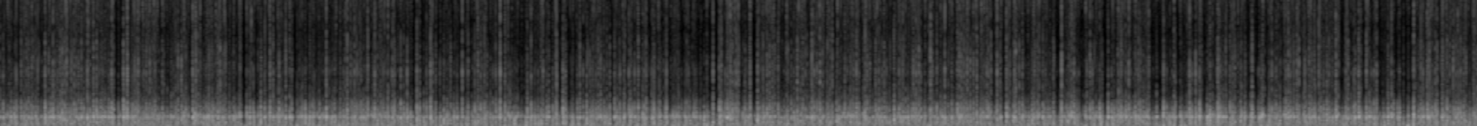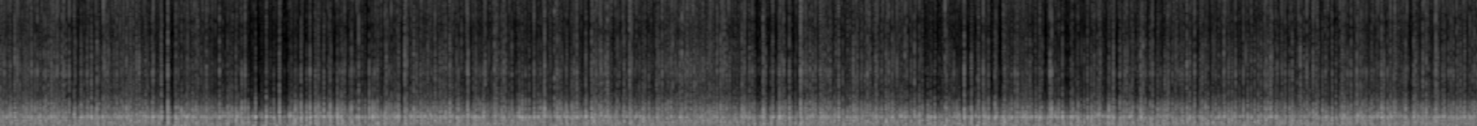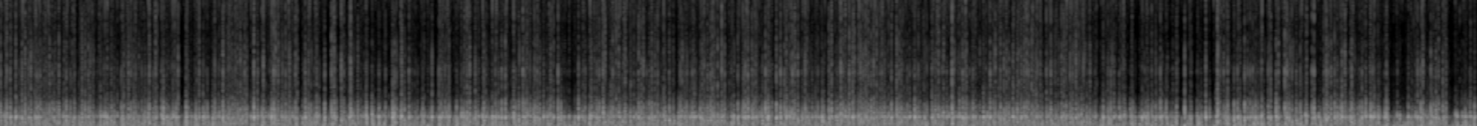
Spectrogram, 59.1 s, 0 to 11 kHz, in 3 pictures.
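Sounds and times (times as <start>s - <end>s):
wind rumble on microphone: 0.0s - 59.0s.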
